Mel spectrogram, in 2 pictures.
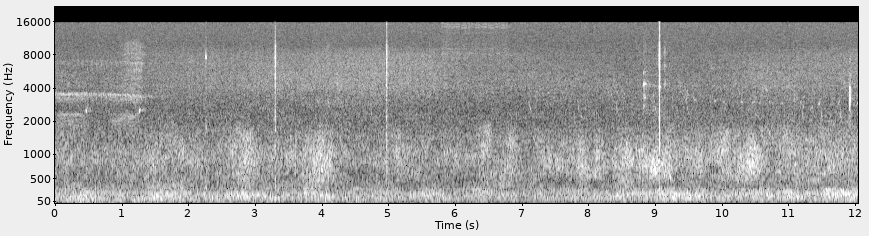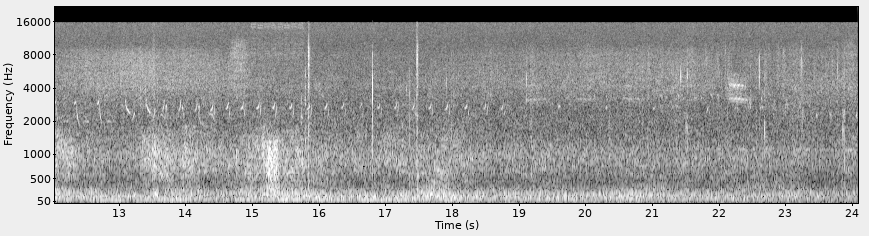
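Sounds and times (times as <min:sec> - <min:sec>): birds chirping: 0:00.0 - 0:01.5, 0:08.4 - 0:24.0.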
